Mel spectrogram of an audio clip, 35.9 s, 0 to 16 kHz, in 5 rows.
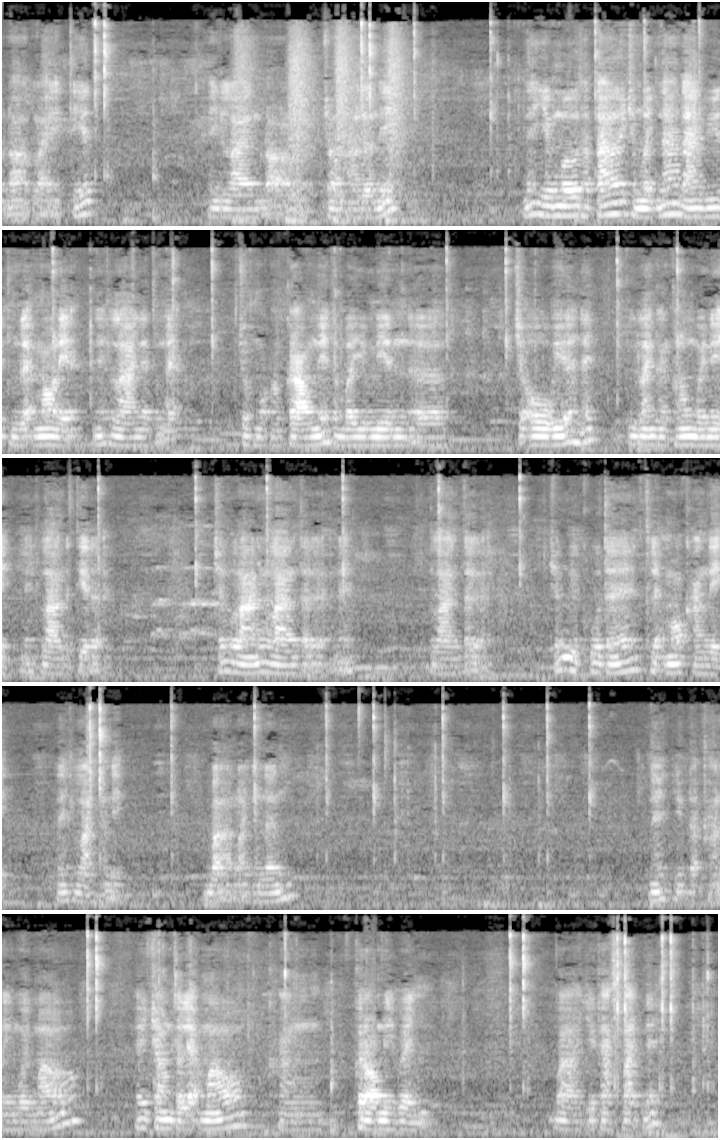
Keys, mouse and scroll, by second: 1.1-3.3 drag, 3.8-5.2 drag, 5.2-16.2 middle drag, 10.6-11.2 scroll down 2, 11.2-11.8 scroll down 1, 12.6-13.4 scroll down 2, 13.4-14.0 scroll down 1, 14.0-15.0 scroll down 1, 15.0-16.1 scroll down 1, 16.4-21.8 middle drag, 22.6-25.8 drag, 25.8-29.7 middle drag, 29.7 click, 30.5-33.8 middle drag, 31.2-33.7 scroll, 34.0 click, 34.6 middle click, 35.0 right click.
